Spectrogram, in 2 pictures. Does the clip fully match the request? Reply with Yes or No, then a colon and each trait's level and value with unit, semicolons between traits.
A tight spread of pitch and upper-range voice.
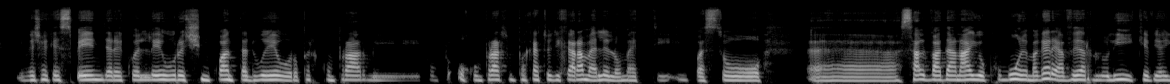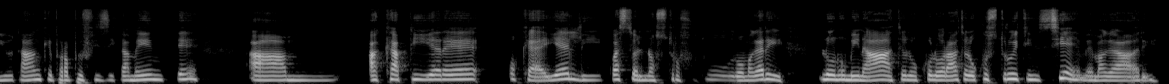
Yes: narrow, 2.1 semitones; high, 205 Hz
